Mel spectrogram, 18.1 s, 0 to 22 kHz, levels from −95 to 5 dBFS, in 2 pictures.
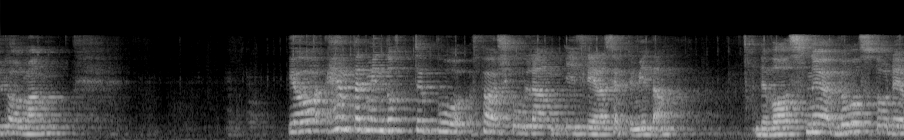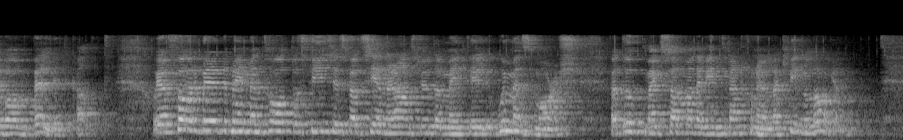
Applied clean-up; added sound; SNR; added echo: neural separator model SepFormer DNS4.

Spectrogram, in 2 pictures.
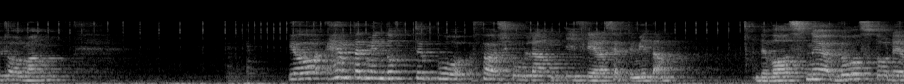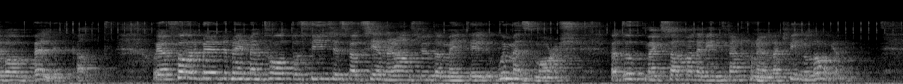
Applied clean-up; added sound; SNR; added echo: none; Bicycle; 14 dB; reverberation time 0.9 s.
